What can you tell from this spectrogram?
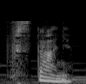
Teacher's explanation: prvé slovo vstaň musí zaznieť to neznelé F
